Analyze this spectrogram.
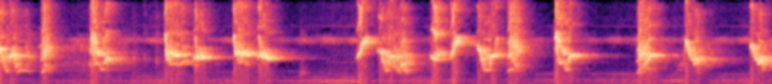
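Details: Song of the Oriental magpie-robin (kacer) used as masteran for training birds: loud slurred whistles and harsh notes in separated bursts, then rapid repeated chirping phrases.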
